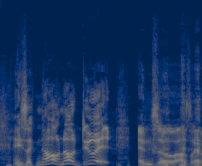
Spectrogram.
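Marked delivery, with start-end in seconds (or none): 0.5-1.4 urging stranger voice. Retold or imitated.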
